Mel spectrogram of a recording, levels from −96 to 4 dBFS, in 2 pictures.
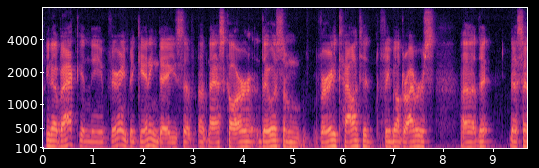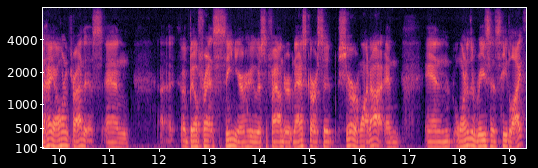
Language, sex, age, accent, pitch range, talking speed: English, male, 40-59, American, 105-120 Hz, 160 wpm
